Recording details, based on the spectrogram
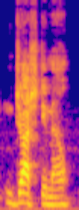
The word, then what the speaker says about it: Josh Duhamel: Okay, so if we got Katherine Heigl, how do you say his name? Josh Duhamel? – Josh Duhamel. – Duhamel? – Yeah, basically the H and the A.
